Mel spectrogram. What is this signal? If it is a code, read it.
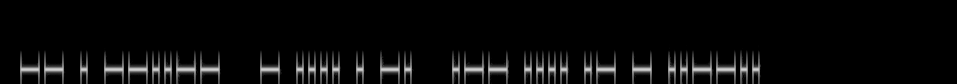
Morse code, heard as a keyed tone, about 20 wpm, 700 Hz. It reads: ME, THEN WHAT?
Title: Sentences from Top 1300 Words 20wpm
